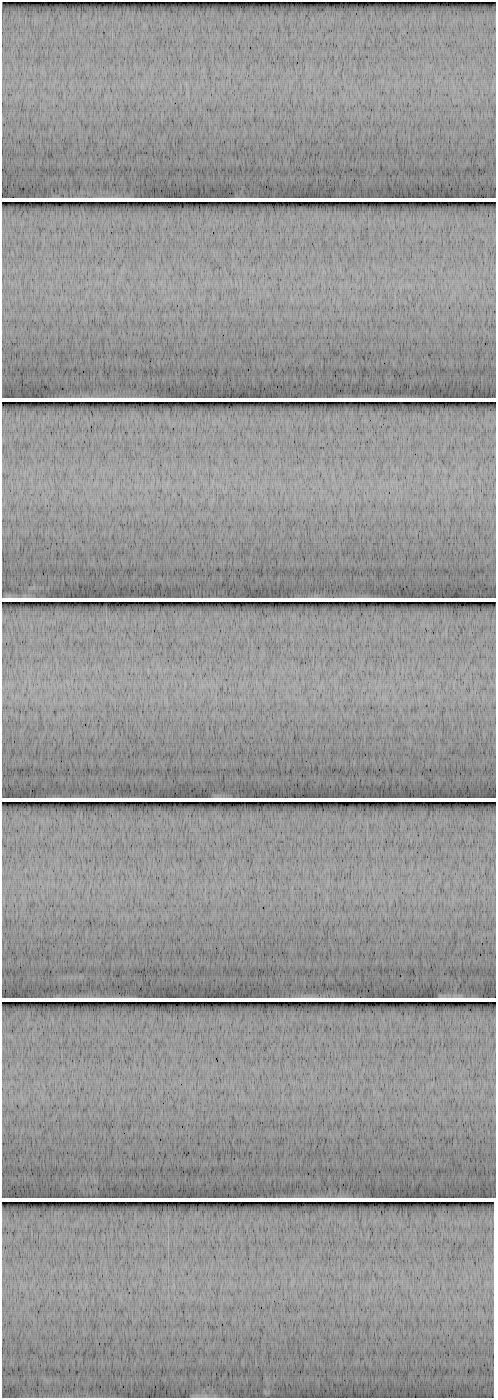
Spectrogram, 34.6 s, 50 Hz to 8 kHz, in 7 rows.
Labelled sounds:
20.3	20.6	humpback whale, 0.81 to 1.0 kHz

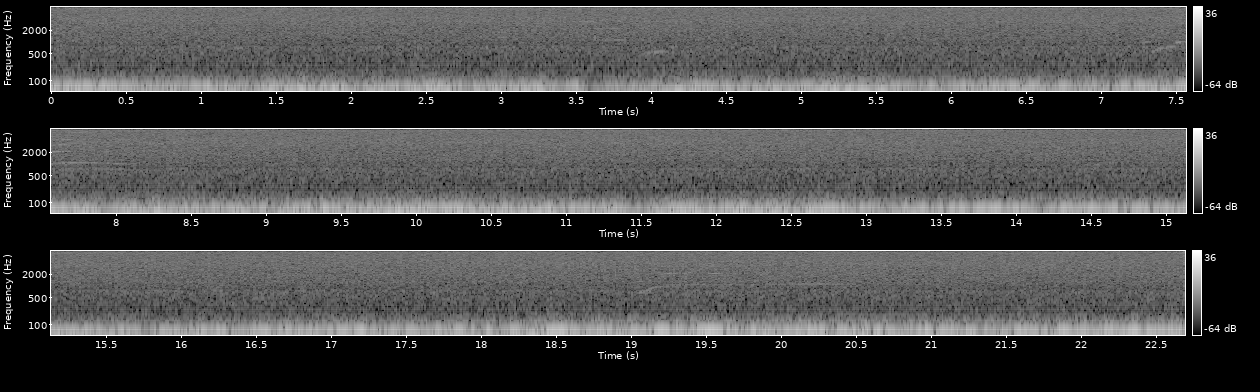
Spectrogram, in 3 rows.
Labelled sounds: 7.5	7.9	humpback whale, 0.90 to 1.1 kHz
19.1	19.4	humpback whale, 0.80 to 1.1 kHz
20.1	20.3	humpback whale, 1.1 to 1.2 kHz

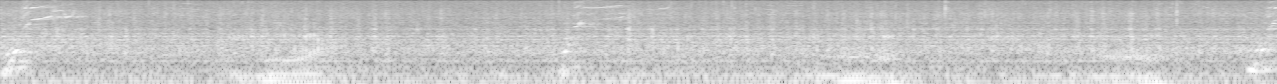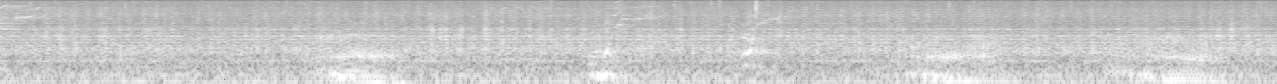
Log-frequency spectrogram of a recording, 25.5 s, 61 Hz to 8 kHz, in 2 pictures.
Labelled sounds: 0.2	0.9	humpback whale, 2.4 to 5.8 kHz
5.8	6.7	humpback whale, 2.5 to 7.9 kHz
12.6	13.2	humpback whale, 2.6 to 5.9 kHz
19.0	19.4	humpback whale, 2.5 to 3.1 kHz

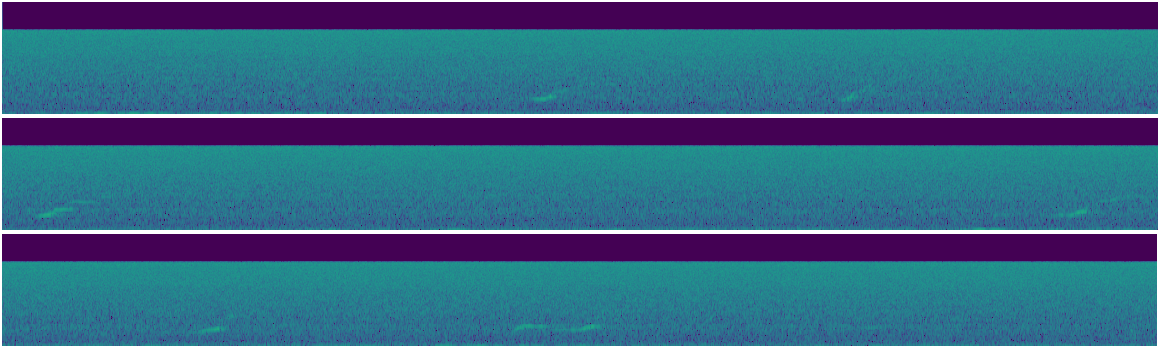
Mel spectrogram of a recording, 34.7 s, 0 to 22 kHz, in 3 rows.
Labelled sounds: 12.2	12.5	humpback whale, 0.96 to 1.1 kHz

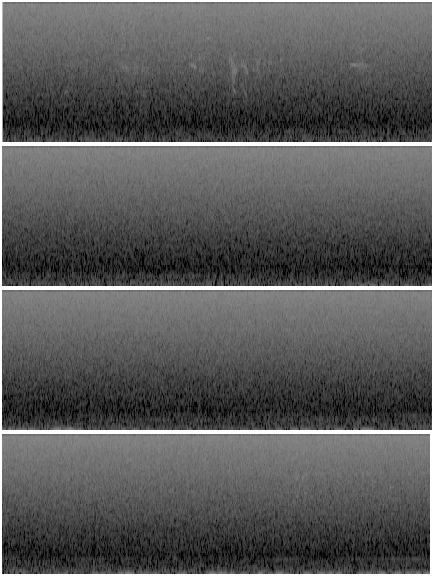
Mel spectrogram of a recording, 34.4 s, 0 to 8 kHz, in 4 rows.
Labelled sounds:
7.0	7.2	Pacific white-sided dolphin, 2.0 to 2.2 kHz

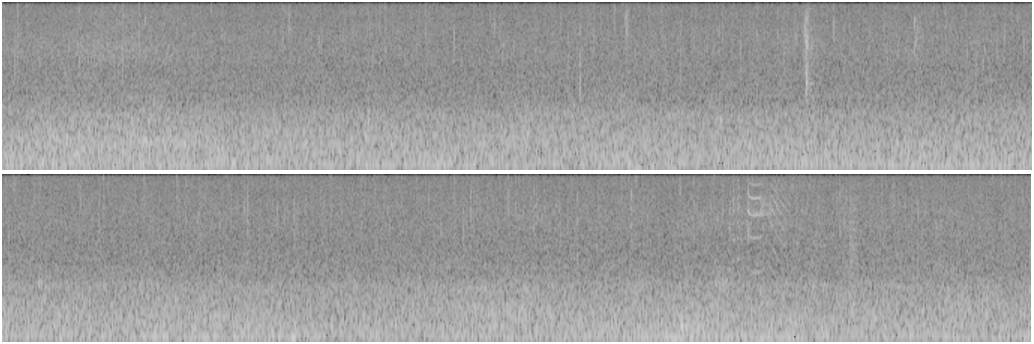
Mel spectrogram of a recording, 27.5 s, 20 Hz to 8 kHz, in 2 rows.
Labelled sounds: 23.7	23.9	Pacific white-sided dolphin, 3.9 to 4.5 kHz

